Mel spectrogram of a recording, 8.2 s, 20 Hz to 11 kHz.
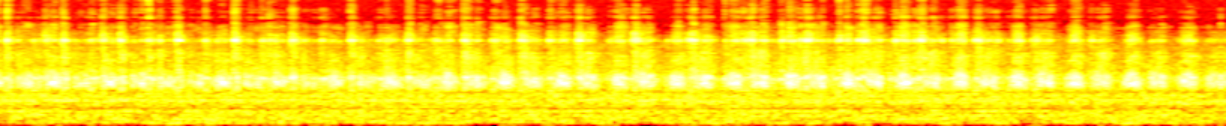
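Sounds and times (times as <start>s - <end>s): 
small fan running: 0.0s - 8.1s.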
